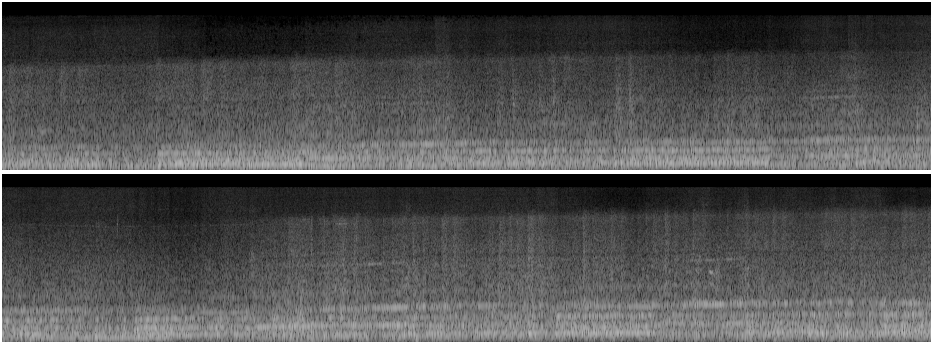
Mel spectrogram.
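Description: An electric commuter train's motors whine and rise in pitch as the train speeds up.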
